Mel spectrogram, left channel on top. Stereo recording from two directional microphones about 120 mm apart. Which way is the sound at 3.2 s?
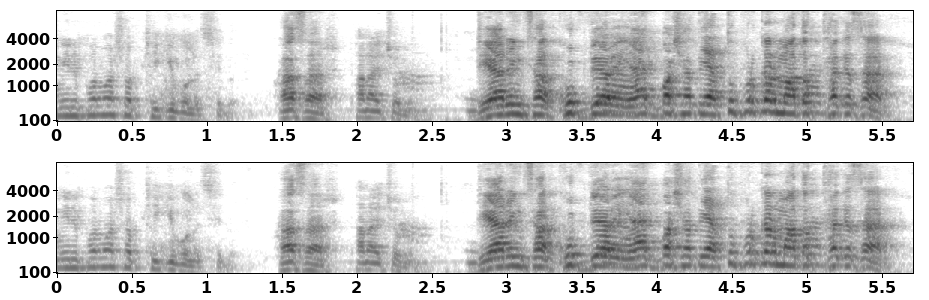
50° right (ahead or behind).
